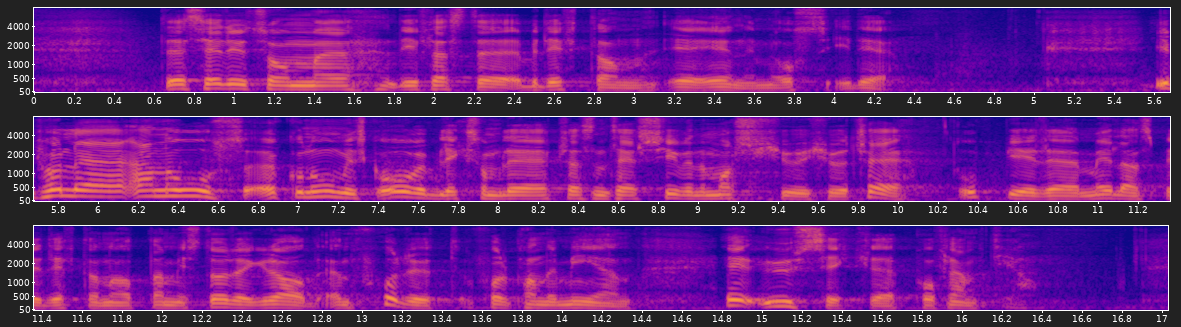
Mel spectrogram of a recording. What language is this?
Norwegian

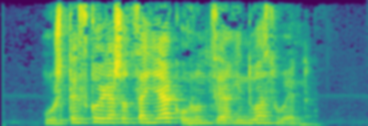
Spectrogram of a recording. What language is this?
Basque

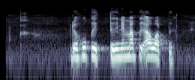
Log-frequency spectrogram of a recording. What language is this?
Guarani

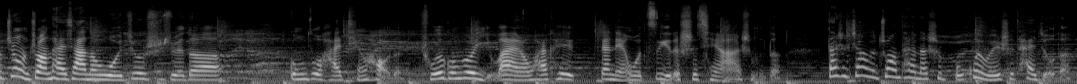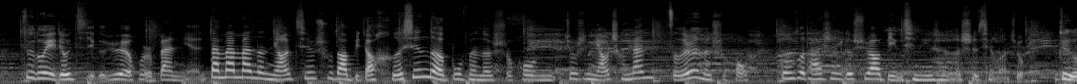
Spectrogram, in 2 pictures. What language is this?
Chinese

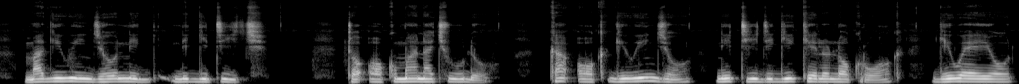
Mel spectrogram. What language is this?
Luo (Kenya and Tanzania)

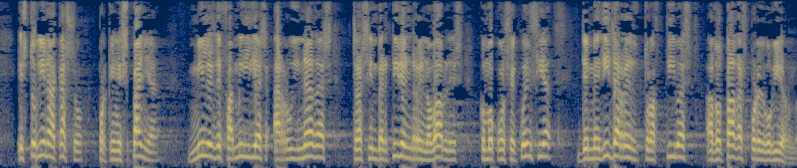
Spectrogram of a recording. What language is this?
Spanish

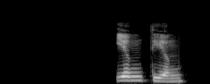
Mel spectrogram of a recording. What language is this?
Min Nan Chinese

